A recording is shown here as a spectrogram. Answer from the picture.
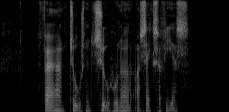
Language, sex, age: Danish, male, 41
